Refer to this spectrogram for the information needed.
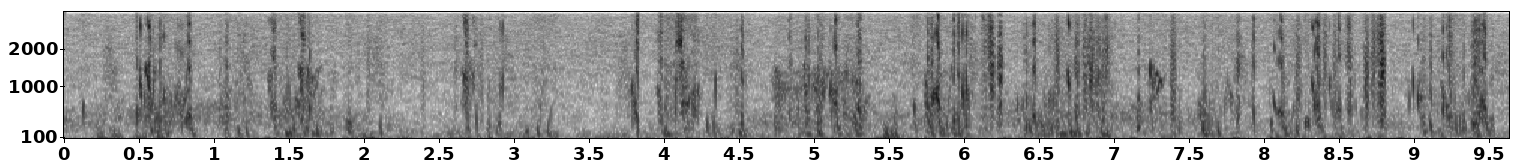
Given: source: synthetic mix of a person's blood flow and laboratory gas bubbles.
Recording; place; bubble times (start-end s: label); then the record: Doppler ultrasound of blood flow; subclavian vein
0.09-0.17 s: bubbles
0.47-0.91 s: bubbles
1.01-1.27 s: bubbles
1.35-1.82 s: bubbles
1.84-1.98 s: bubbles
2.06-2.15 s: bubbles
2.63-2.94 s: bubbles
3.05-3.28 s: bubbles
3.74-3.83 s: bubbles
3.94-4.58 s: bubbles
4.71-5.41 s: bubbles
5.51-5.57 s: bubbles
5.63-6.07 s: bubbles
6.32-7.01 s: bubbles
7.09-7.35 s: bubbles
7.41-7.46 s: bubbles
7.53-7.80 s: bubbles
7.91-7.96 s: bubbles
8.02-8.70 s: bubbles
8.93-9.56 s: bubbles
From the record:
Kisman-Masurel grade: 342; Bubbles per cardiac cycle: rolling drumbeat, 9 or more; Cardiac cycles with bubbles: 100%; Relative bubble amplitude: moderate (0.250 to 0.450); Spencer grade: 3 (all of the cardiac periods contain showers or single bubble signals, but not dominating or overriding the cardiac motion signals); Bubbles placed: anywhere in the cardiac cycle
